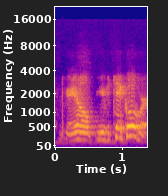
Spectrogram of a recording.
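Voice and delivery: put-on loud, gruff voice with Philadelphia accent. Retelling a phone call from a gruff man from Philly: imitating Frank. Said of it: "Frank's kind of a gruff man from Philly".

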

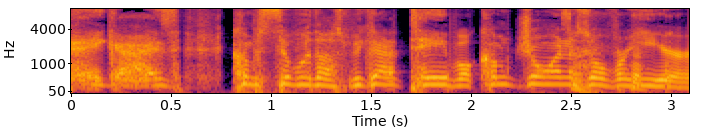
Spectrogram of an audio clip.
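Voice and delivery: very high yelling and screaming. Retelling how retired players shouted across the ship: imitating someone yelling. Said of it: "yelling and screaming".

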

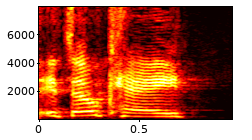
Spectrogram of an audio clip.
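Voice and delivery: ordinary talk, nothing marked

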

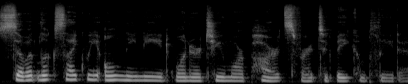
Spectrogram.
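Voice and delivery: soft, hushed half-whisper under the breath. Narrator voices Emberlyn as the player walks up, Emberlyn half-whispering. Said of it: "you are going to hear Emberlyn whisper".

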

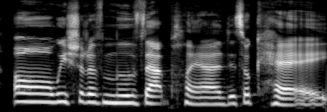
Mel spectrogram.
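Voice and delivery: mock gentle, soothing, comforting, reassuring tone. Retelling a grandfather reassuring his grandson about to cry, imitating a comforting tone. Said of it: "in this really comforting tone".

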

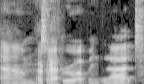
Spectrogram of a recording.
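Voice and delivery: usual speaking voice

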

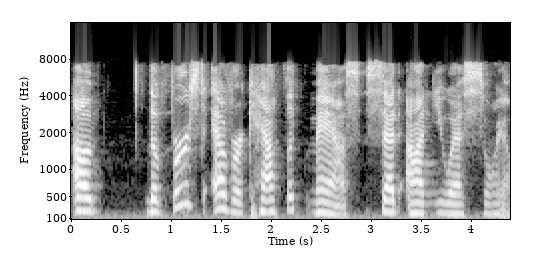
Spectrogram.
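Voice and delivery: choked-up voice catching with emotion. Describing a visit to a shrine, getting choked up. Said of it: "I'm getting choked up".

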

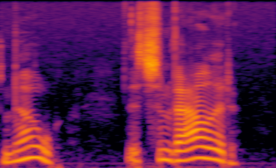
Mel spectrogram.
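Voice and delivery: high, loud shout. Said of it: "and he shouts".

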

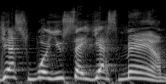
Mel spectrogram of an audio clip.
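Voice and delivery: furious scolding tone, acted out. Retelling a mother correcting a crying child: imitating a livid mother. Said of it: "Like she was livid".

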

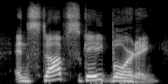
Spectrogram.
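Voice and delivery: put-on sudden yell. Recapping a dad character yelling at Tony: retelling a yell. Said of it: "just yells at him".

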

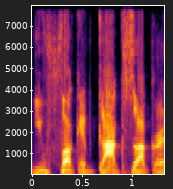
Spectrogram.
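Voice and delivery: put-on gruff, rasping, loud, rough, cranky old-lady voice. Retelling a grumpy coworker cursing while walking by: imitating a cranky old woman. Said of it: "she was one of those old bags who's like".

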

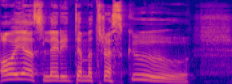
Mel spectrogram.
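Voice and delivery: put-on thick, heavy, laid-on Romanian accent. Quoting a woman from Romania saying a name, heavy Romanian accent. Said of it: "she said it with a heavy accent".

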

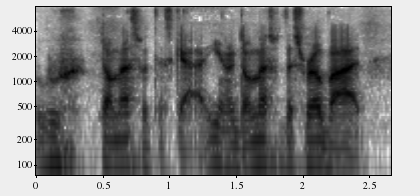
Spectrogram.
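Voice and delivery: ordinary talk, nothing marked

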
